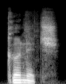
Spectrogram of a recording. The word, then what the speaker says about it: Koenig: Koenig.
